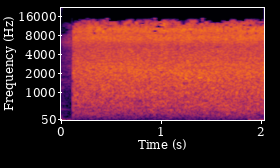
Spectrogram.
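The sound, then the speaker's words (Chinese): Stream water flows in winter among reeds at Sanlihe near Qianmen in Beijing. After a brief quiet start, it becomes a steady, loud, hissing rush of water that holds even and constant to the end. “流水潺潺，芦苇飘荡”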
